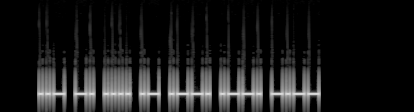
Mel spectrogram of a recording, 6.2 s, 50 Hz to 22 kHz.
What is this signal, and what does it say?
Morse code, heard as a keyed tone, about 22 wpm, 700 Hz. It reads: UNHAPPY
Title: Top 1501-1750 Words 22wpm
